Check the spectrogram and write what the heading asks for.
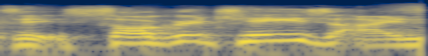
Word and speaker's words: Saugerties: How do you say it? – Saugerters, Sausages, New York, some fucking Saug town in Saugerties. New York. Saugerties? Never would have guessed Saugerties.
